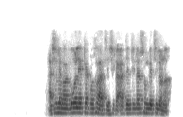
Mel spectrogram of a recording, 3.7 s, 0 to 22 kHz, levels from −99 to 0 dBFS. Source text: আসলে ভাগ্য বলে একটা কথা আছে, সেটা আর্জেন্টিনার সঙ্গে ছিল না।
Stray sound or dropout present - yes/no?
no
